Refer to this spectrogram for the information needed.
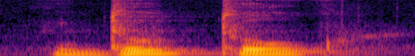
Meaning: inflection of toedoen: 1. first-person singular present indicative 2. second-person singular present indicative 3. imperative 4. singular present subjunctive
- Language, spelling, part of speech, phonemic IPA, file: Dutch, doe toe, verb, /ˈdu ˈtu/, Nl-doe toe.ogg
